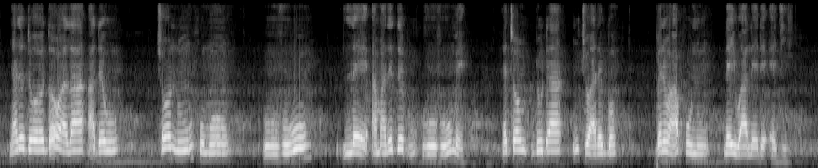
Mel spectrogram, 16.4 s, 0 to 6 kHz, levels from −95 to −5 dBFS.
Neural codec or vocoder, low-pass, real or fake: vocoder, 24 kHz, 100 mel bands, Vocos; 5.4 kHz; fake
